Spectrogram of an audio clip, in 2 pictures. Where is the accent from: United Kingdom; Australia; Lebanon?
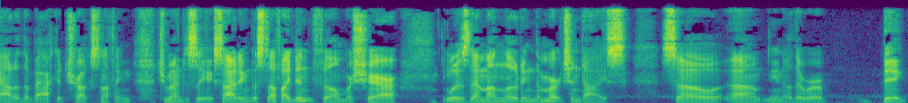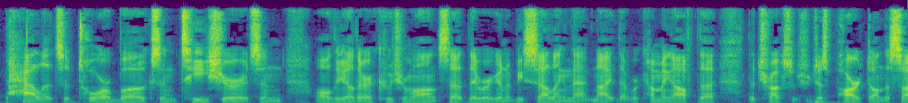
United Kingdom; England; I'm English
